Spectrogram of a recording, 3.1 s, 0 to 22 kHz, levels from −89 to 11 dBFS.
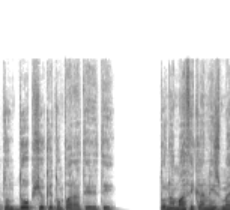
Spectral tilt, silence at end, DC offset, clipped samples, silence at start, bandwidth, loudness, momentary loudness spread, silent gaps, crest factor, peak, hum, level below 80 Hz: -6.5 dB/octave; 0 s; under 0.1%; under 0.1%; 0 s; 16 kHz; -19 LUFS; 9 LU; 1.77-2.11 s; 16 dB; -4 dBFS; none; -66 dBFS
